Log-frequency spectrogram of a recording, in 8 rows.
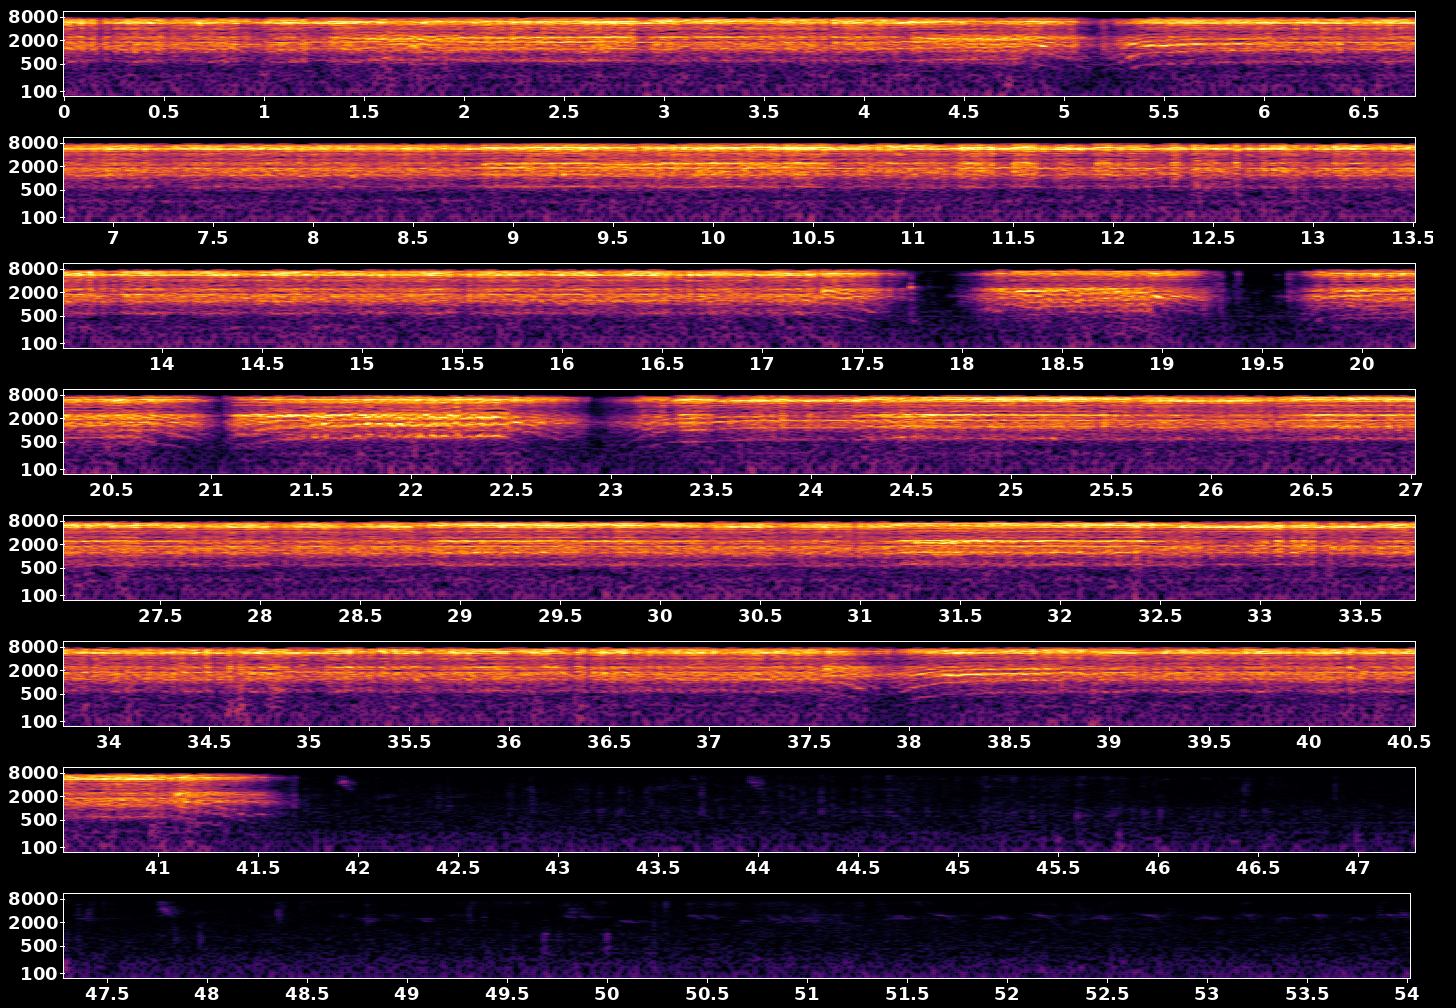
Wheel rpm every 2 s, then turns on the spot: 160, 160, 120, 160, 160, 160, 160, 160, 130, 70, 100, 110, 160, 160, 160, 160, 160, 160, 140, 140, 100, 0, 0, 0, 0, 0, 0.
18-20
